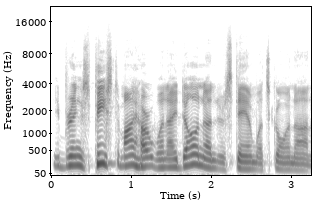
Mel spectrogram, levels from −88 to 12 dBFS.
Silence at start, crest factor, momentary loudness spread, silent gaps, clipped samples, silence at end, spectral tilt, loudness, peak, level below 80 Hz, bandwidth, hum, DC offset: 0.05 s; 22 dB; 10 LU; none; under 0.1%; 0 s; -5.5 dB/octave; -32 LUFS; -10 dBFS; -84 dBFS; 12 kHz; none; under 0.1%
